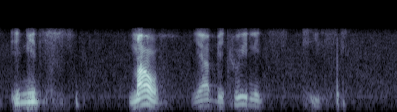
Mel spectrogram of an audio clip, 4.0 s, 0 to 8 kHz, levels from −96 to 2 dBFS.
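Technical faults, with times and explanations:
Throughout, G.729 codec: the speech is sent at 8 kbit/s and rebuilt from a vocal tract filter, a pitch predictor and a few pulses per frame. Only 150 Hz to 3.6 kHz survives. The damage is plainly audible as a rough, synthetic tone.
0.64–0.69 s and 3.07–3.12 s, VoIP packet loss concealed by the speech codec: a 20 ms gap occurs just before "mouth yeah between its" and again just after it. The decoder repeats its last pitch and filter with falling gain. That gives a brief buzzy or noisy smear that fades.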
